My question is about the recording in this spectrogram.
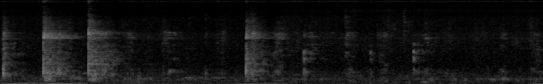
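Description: Metal spatula scraping and knocking against a black metal wok during stir-frying. Three loud ringing clanks come in the first few seconds, then lighter scrapes and taps.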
